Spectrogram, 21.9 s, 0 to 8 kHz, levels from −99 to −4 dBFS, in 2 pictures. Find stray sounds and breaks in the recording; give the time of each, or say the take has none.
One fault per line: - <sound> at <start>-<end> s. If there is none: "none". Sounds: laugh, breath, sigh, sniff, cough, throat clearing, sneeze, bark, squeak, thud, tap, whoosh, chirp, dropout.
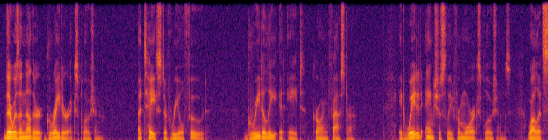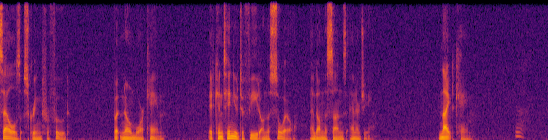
- sigh at 21.2-21.7 s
